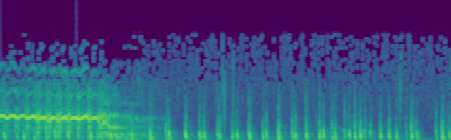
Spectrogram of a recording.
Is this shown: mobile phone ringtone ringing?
no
